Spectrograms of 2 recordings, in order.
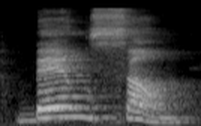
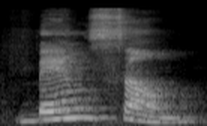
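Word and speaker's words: bênção: representar a sílaba tônica no caso dessa palavra bem benção o bem né é a sílaba forte Então são é a última bem é a penúltima então benção é paroxítona agora outra aqui mas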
